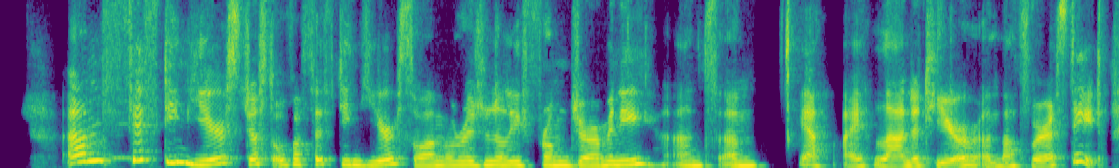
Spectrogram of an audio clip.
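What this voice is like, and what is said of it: German accent with Scottish hints. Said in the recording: “that beautiful accent... I can hear the little bit of Scottish creeping in. You roll your R's and there's a little bit of a hint”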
